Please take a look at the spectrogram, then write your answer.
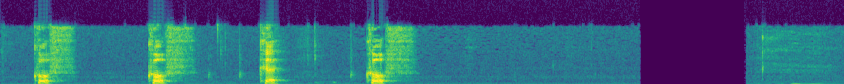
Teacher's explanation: this is a k sound but it's slightly further back in the throat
